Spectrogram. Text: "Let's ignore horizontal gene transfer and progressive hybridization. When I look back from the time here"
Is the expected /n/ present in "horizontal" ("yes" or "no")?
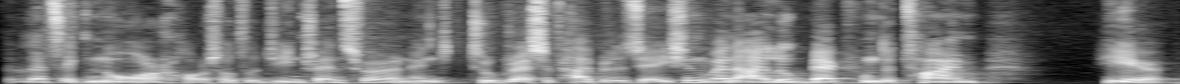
no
